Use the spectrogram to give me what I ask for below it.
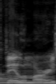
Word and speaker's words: Valimari: Also, it's Valimari specifically, so it doesn't rhyme with calamari.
